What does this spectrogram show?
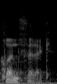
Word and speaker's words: Glenfiddich: let's see Eric wait is drinking a 1998 Glenfiddich is that pronounced Glenfiddich or Glenfiddich I've heard both including from like the actual distillery so I've always gone with Glenfiddich so cast strength that I brought back from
